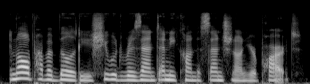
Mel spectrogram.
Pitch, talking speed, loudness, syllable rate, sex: 200 Hz, 215 wpm, -18 LUFS, 6.9 syllables/s, female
